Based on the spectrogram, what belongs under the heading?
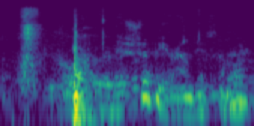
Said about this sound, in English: For those of you listening at home, this is where we're searching for a tissue.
